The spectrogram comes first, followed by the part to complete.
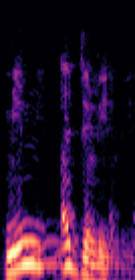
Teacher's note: Cara membaca idhar halqi ini yaitu membaca nunnya dengan jelas tanpa dengung kesamaran.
